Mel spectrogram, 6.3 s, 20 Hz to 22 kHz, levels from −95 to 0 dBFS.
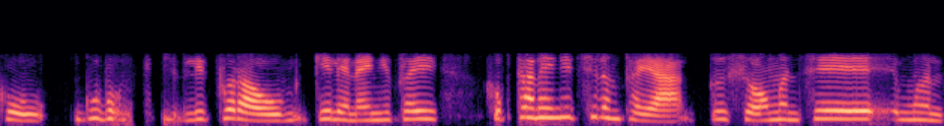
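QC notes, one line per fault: Throughout: G.729 codec. The sound is limited to a line band of about 250 Hz to 3.7 kHz. It has a rough, synthetic edge, which fits an 8 kbit/s G.729A coder. That coder rebuilds speech from a filter, a pitch predictor and a few pulses per frame. The damage is plainly audible.
0.74–1.18 s and 5.78–6.01 s: VoIP packet loss concealed by the speech codec. In the first span, 300 ms goes missing in scattered gaps across 400 ms, the longest being 60 ms. The second span loses 160 ms. Both point to 20 ms packets. The decoder stretches its last pitch and filter into a buzzy tone or a coloured noise that fades. Because each frame builds on the previous one, the sound stays weak briefly after packets return.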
